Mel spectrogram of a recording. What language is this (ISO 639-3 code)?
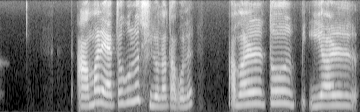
ben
